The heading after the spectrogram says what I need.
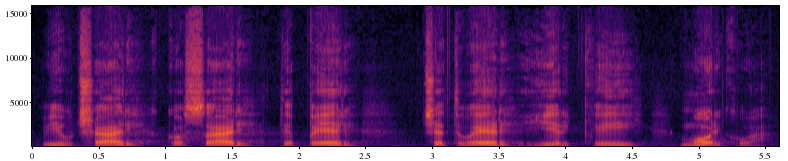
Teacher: у багатьох Карпатських говорах звук р вимовляється м'яко на кінці слова і складу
